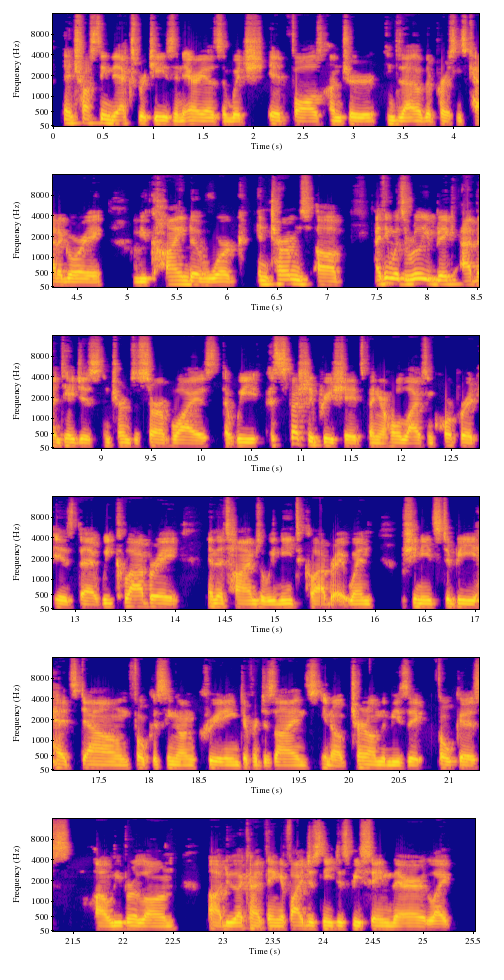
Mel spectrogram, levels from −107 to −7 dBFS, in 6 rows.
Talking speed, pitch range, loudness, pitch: 220 wpm, 100-110 Hz, -17 LUFS, 105 Hz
